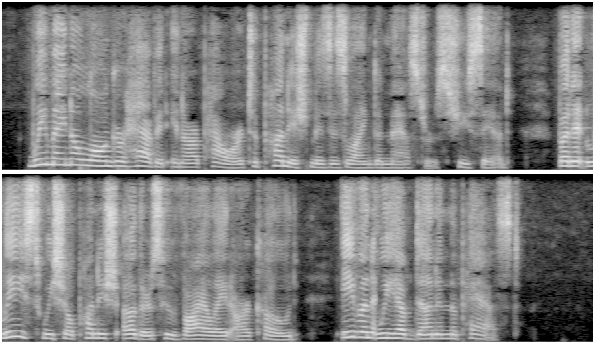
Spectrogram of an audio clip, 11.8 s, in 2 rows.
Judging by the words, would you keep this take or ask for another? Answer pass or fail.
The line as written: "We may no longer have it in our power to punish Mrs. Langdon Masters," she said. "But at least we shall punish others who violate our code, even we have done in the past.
pass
